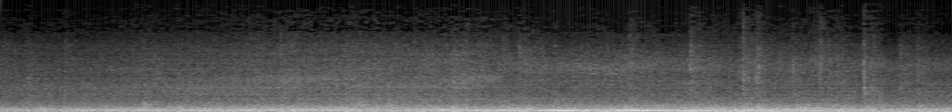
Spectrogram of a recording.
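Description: An electric locomotive rolls slowly in along a platform.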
